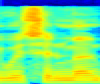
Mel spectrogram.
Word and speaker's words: Wesselmann: von pour Tom al moi je dis westelman parce que il est américain donc je prononce à l'américaine pardon mais vous êtes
